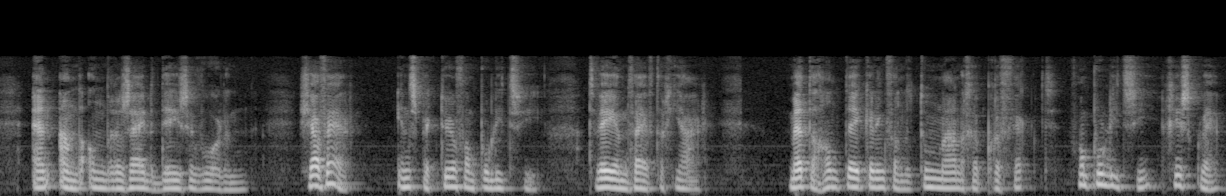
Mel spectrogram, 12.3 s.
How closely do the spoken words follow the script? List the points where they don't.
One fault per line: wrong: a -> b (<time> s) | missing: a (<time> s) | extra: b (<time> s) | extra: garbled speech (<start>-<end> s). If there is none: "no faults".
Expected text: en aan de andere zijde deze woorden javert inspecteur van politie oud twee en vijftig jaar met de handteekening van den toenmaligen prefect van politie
missing: oud (5.4 s)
